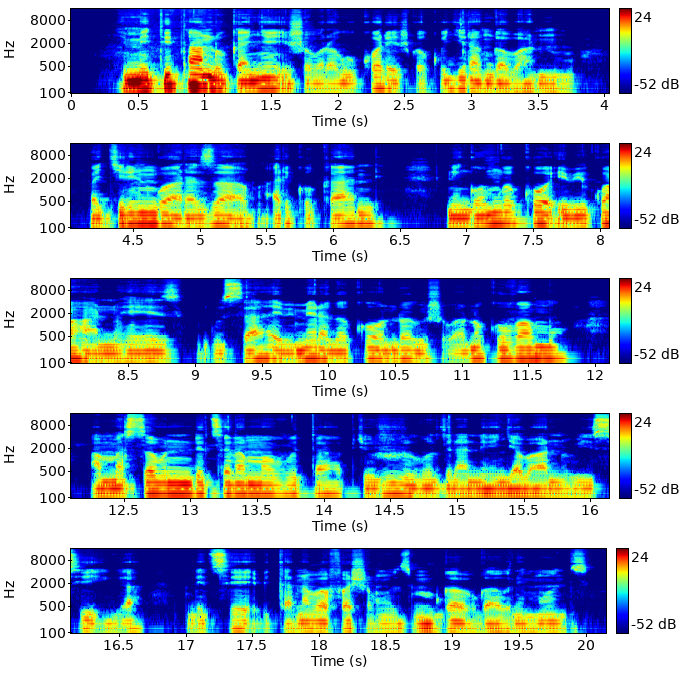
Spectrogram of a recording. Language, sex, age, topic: Kinyarwanda, male, 18-24, health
